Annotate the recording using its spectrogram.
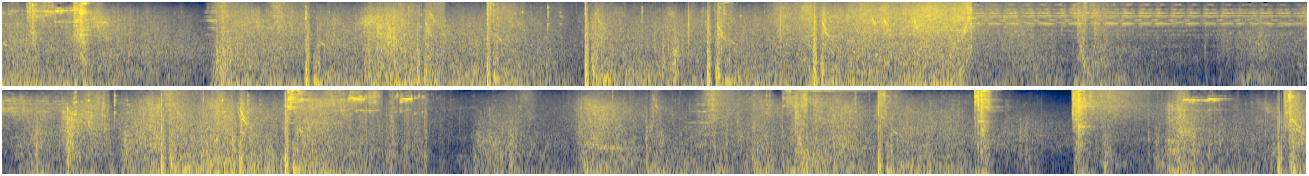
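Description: Magic blasts and explosions boom and crackle in a video game.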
